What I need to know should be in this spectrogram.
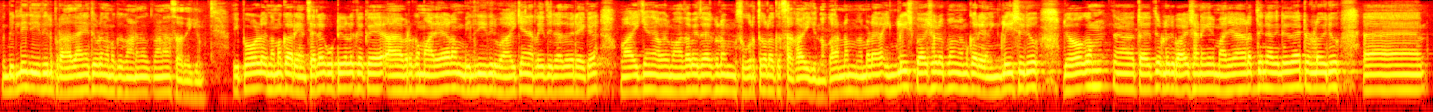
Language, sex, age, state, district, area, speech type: Malayalam, male, 30-45, Kerala, Pathanamthitta, rural, spontaneous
